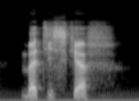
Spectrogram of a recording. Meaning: bathyscaphe
- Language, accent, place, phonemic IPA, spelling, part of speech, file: French, France, Lyon, /ba.tis.kaf/, bathyscaphe, noun, LL-Q150 (fra)-bathyscaphe.wav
